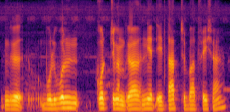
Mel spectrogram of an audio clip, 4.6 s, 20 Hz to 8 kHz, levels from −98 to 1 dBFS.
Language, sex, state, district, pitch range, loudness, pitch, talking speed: Wancho, male, Arunachal Pradesh, Longding, 115-130 Hz, -15 LUFS, 120 Hz, 90 wpm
